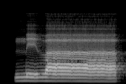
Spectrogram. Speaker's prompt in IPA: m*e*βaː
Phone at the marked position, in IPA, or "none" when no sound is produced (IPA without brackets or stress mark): e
